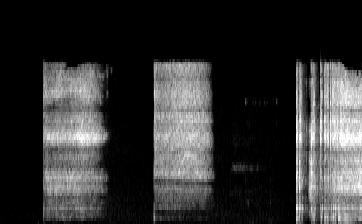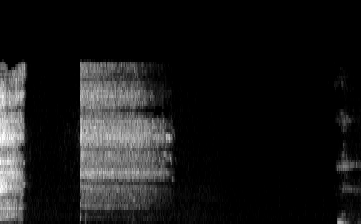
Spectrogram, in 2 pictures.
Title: snore baby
